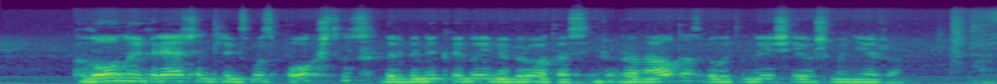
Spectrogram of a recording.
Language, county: Lithuanian, Tauragė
